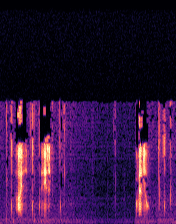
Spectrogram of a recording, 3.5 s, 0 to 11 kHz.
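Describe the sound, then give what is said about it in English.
Two short bursts of tinny, whispery synthesized speech from a 6600 mobile phone in training mode as its keys are pressed, mixed with light button clicks, separated by a brief quiet gap; fairly soft. “If you compare it with the 6600, just let me get the 6600 and put the training mode on.”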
